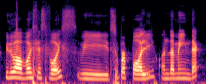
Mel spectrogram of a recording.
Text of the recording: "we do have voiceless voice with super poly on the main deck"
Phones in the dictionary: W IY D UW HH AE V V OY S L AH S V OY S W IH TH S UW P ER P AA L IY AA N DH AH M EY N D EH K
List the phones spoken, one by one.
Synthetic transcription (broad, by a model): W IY D UW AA W V OY S L AH S V OY S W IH S UW P ER P AA L IY AA N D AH M EY N D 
